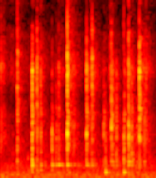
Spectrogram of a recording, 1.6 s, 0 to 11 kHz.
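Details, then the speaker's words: Used home power saver unit made in India, dated March 2011, shaken: quick, sharp, irregular clicks and ticks from loose fragments of an internal component, reportedly a capacitor, that exploded. "that rattling sound inside that is because this thing has Al also exploded"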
